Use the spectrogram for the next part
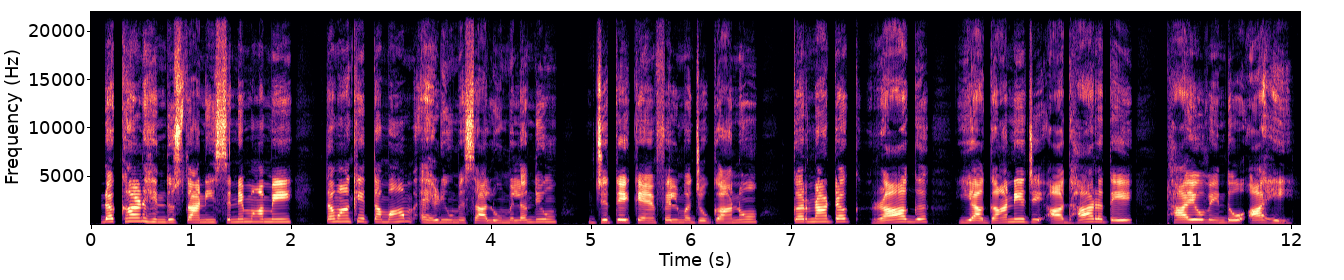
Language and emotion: Sindhi, neutral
